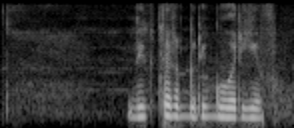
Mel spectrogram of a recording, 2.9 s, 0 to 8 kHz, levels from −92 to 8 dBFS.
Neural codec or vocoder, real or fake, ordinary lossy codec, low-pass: codec, 44.1 kHz, 7.8 kbps, DAC; fake; MP3, 64 kbps; 7.2 kHz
